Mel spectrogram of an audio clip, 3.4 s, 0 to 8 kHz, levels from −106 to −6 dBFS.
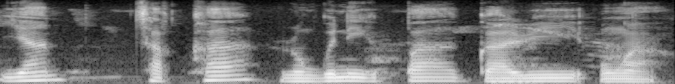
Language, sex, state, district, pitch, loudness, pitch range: Garo, male, Meghalaya, South Garo Hills, 125 Hz, -17 LUFS, 110-150 Hz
